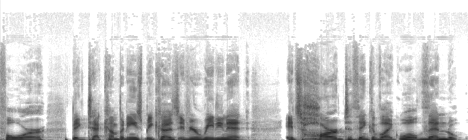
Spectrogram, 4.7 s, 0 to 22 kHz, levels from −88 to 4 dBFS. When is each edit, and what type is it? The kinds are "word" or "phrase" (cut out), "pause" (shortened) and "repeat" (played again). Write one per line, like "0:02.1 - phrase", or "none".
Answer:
none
